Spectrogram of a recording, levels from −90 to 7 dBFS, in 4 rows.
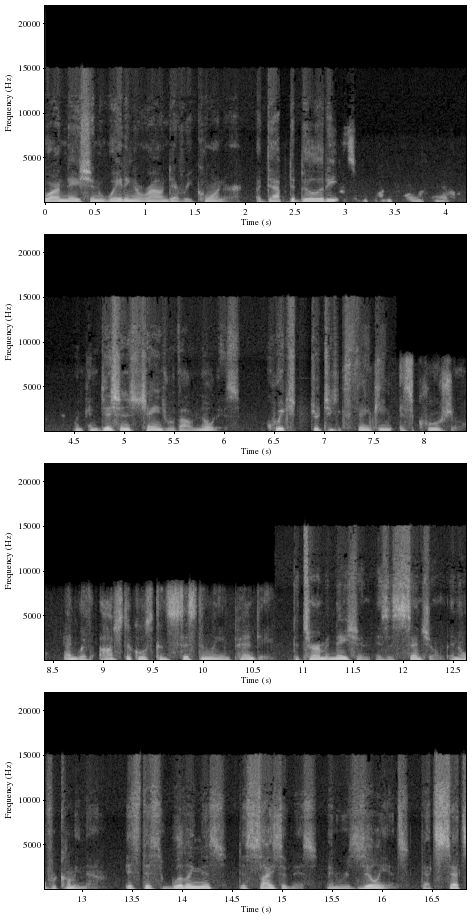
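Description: Around 2.92 to 2.96 s, and again at 3.72 to 3.78 s, a faint second voice pokes through, about 25 dB under the main talker. That's other side's voice leaking through: the far end is likely playing on a loudspeaker and the echo canceller isn't scrubbing all of it from the mic.

Overlapping that, from 2.94 to 4.22 s, the main voice gets pushed down in patches, roughly a second in total and dipping by about 25 dB at its worst. Then there's a shorter, shallower dip of about 15 dB from 4.46 to 4.67 s. That's speech suppressed in double talk: with both sides talking at once, the canceller likely couldn't tell its own talker from the echo and turned everything down.

At 6.73 s the sound freezes into a fading continuation of itself for 132 ms, until 6.90 s, then carries on exactly where it left off. It's a call audio freeze: packets were likely held up, the jitter buffer ran dry, and a gap got inserted with nothing actually lost.

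Right after, at 7.05 to 7.08 s, there's a skip ahead. About 70 ms vanishes and the two sides butt together almost seamlessly, because the receiver jumped past audio to catch up on the delay that had built up.

At 7.11 to 7.17 s comes short concealed packet loss. About 60 ms never arrived, and roughly 27 ms of patched-in continuation covers it, so you hear a quick smear where the receiver extended the last sound and blended back.

From 7.14 to 10.83 s the sound goes rough and muffled, with nothing above about 8 kHz, down from a full 20 kHz before. That's a call bitrate drop, which sounds like the encoder going from roughly 32 kbps down to about 11 kbps after the bandwidth estimate fell, holding there for about 3.5 s.

Inside that stretch, 7.42 to 8.36 s, there's a jitter buffer slow-down. The audio drags to 91% speed at the same pitch, with about 96 ms added by repeating pitch periods to rebuild the buffer, so sounds get stretched out.

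Finally, 12.1 to 13.6 s brings a jitter buffer speed-up. Playback runs at 109% with the pitch unchanged, and roughly 150 ms trimmed out in small pitch-period pieces to shed excess delay, so it comes across as hurried.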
